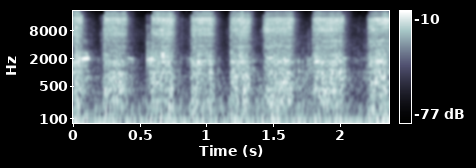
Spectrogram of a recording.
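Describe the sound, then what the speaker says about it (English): An aerosol can of marking ink is sprayed onto a wooden carving blank for layout, producing six short, even hissing bursts in a steady rhythm with brief pauses between them, close and clear, with no talk. "remember, you want to have just a kind of a light touch with the spray"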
